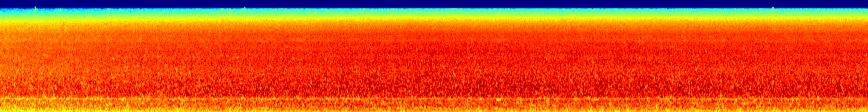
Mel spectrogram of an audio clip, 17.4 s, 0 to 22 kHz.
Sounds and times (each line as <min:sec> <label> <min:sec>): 0:00.0 strong almost static waterfall 0:17.3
